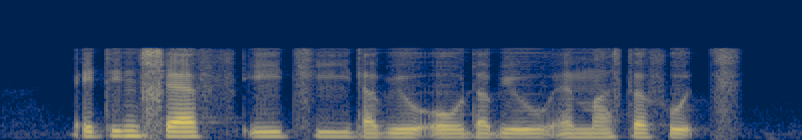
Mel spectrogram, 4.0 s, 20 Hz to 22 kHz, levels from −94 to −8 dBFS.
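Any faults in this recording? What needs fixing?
Aliasing runs through the whole speech clip. The sound points to a resample from 16 kHz to 11 kHz with no anti-aliasing filter, so energy above 5.5 kHz folds back as unrelated tones, roughly 20 dB below the speech. Sibilants turn gritty and metallic. Plain band-limiting would only dull them. Applying a low-pass filter below 5.5 kHz before resampling prevents it.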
